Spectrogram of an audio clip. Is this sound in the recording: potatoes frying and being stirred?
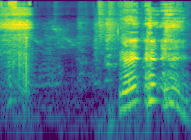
no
